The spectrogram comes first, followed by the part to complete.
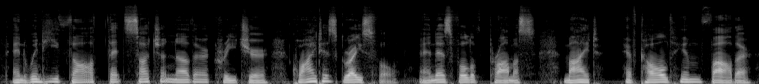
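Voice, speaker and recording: A man with a deep, dark, mellow voice reads a classic story aloud in a measured, steady way. The recording is close and dry, with no room sound at all. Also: dry recording. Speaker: audiobook narrator. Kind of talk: scripted narration of a classic novel.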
